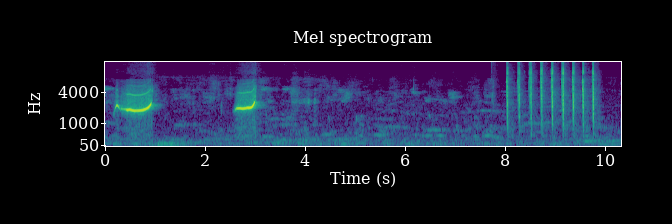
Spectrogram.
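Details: Angry parrot giving two short whistled calls that dip and rise, then a long silence before a rapid, evenly spaced run of about ten dry clicks.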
